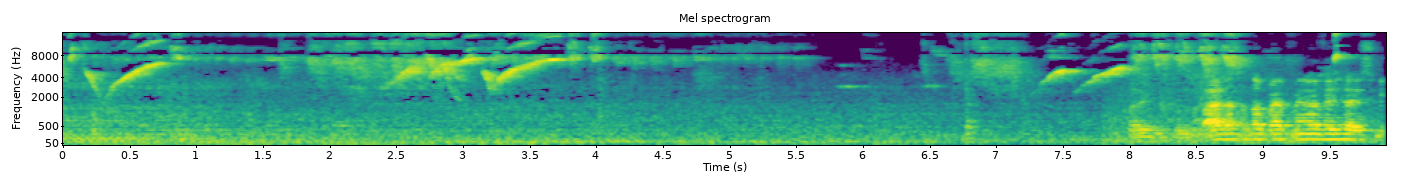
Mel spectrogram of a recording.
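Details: Bananaquit (sibite), loose rather than caged, giving high, thin, arching sibilant notes in quick uneven bursts; people talking near the end.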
